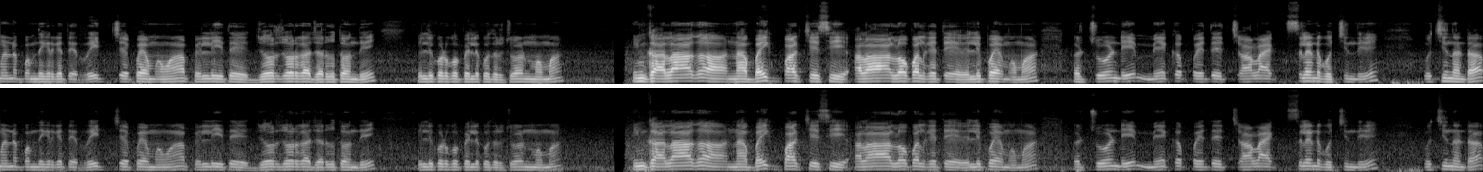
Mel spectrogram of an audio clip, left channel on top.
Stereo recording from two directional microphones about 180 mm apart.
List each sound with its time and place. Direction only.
0.0 s speech: 55° left (ahead or behind)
